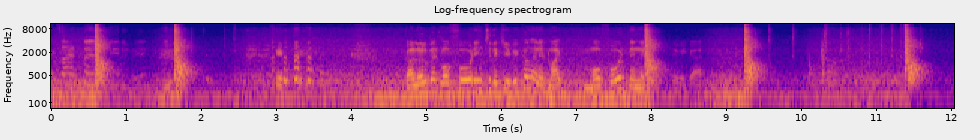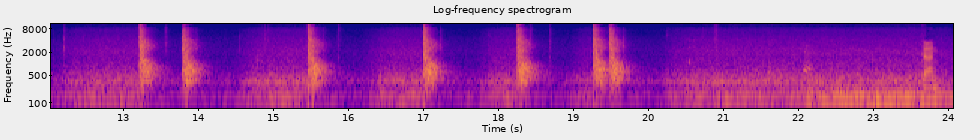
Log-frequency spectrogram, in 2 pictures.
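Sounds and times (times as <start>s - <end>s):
gunshots: 0.6s - 0.9s, 1.6s - 2.0s, 7.9s - 8.2s, 9.2s - 9.6s, 11.4s - 11.8s, 13.2s - 14.1s, 15.4s - 15.8s, 17.0s - 17.4s, 18.2s - 18.6s, 19.2s - 19.8s.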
